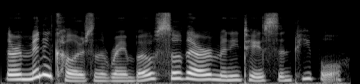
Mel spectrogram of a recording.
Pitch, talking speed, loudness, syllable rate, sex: 210 Hz, 235 wpm, -15 LUFS, 7.1 syllables/s, female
